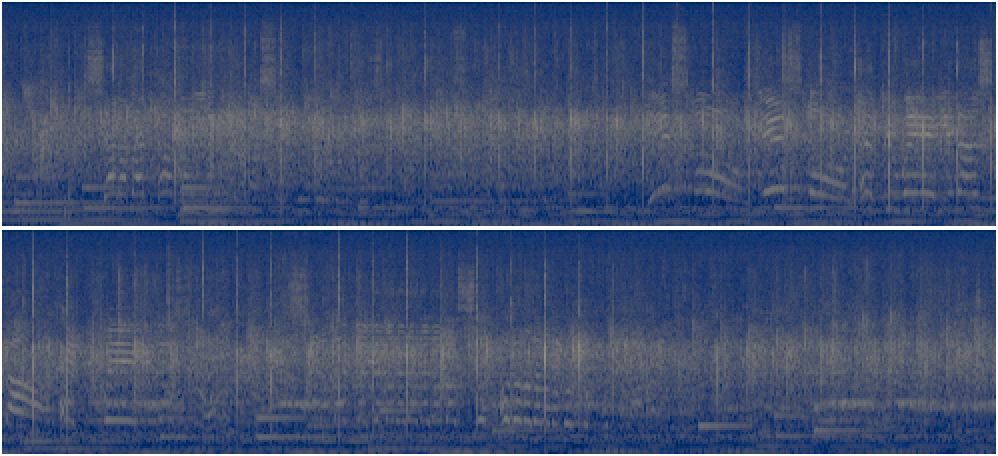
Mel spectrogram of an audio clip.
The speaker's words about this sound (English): Why don't we give the Lord a hand clap of praise right now?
